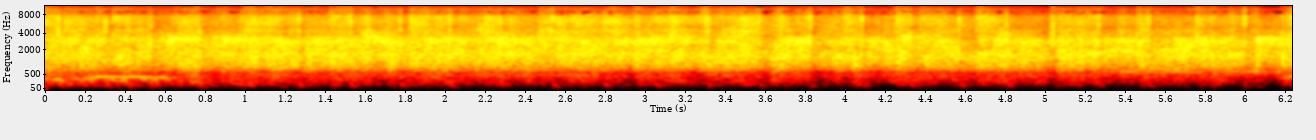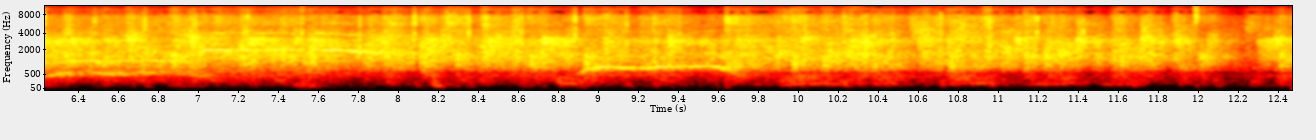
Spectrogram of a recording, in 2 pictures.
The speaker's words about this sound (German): Und ihr beiden, ihr habt auch einen Applaus verdient. Juhu!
